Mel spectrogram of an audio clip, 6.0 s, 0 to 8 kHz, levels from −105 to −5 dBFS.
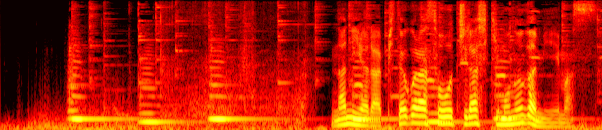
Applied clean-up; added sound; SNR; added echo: none; Skateboard + Wind; 18 dB; none.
